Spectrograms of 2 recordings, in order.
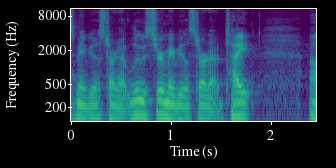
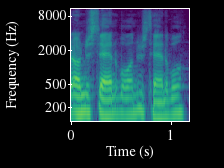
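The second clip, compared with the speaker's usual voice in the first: ordinary delivery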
